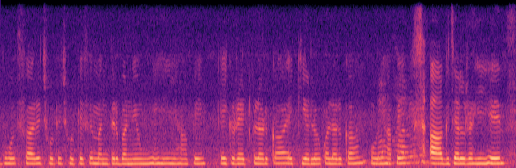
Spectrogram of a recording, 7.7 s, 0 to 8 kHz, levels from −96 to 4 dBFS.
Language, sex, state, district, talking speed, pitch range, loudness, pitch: Hindi, female, Bihar, Muzaffarpur, 195 wpm, 235-245 Hz, -18 LUFS, 240 Hz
